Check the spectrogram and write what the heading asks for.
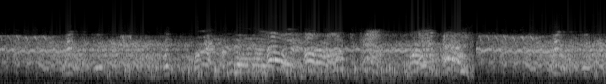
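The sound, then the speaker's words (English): Toward dawn at a camp, a crowd of horses neighing and whinnying in a chaotic, overlapping din, loud, with shrill rising and falling whinnies that peak midway and continue without a break. “Then along toward dawn, there was an uproar of noise from the horses.”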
